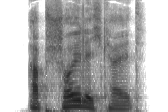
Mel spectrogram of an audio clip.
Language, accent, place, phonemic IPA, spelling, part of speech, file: German, Germany, Berlin, /ʔapˈʃɔɪ̯lɪçkaɪ̯t/, Abscheulichkeit, noun, De-Abscheulichkeit.ogg
- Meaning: 1. abomination 2. hideousness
